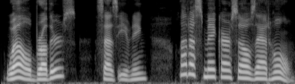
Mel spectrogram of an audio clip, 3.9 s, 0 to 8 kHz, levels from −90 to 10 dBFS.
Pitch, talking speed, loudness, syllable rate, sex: 210 Hz, 150 wpm, -18 LUFS, 4.7 syllables/s, female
